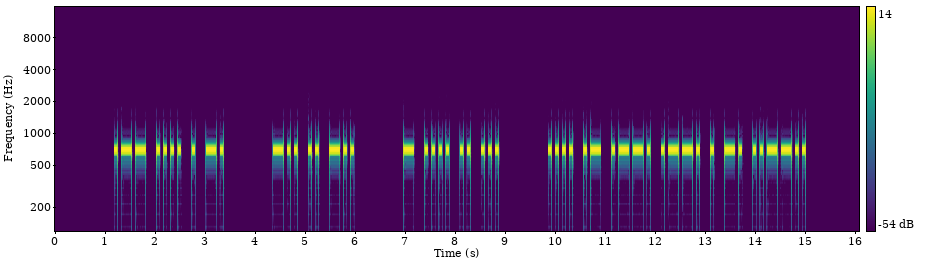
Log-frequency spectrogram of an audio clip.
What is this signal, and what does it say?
Morse code, heard as a keyed tone, about 17 wpm, 700 Hz. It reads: WHEN DID THIS HAPPEN?
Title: 2x Word-Spacing - Sentences from Top 400 Words - 17wpm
